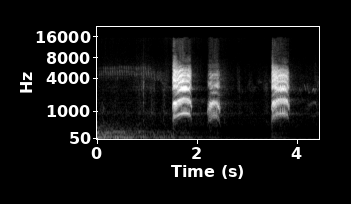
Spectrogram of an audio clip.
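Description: A crow cawing three times, the middle caw shorter and quieter than the other two.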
